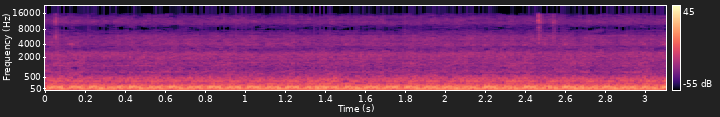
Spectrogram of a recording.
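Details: 1991 Ford Fox Body 5.0 V8 with Holley Terminator X and stock Ford IAC, warming up: steady, even low rumble with smooth firing as idle target is changed from 1200 to 800 rpm; IAC responding normally.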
